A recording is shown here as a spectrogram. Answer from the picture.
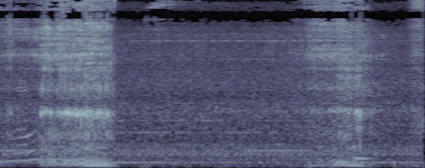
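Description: A sleeping man snoring: two loud snores about three seconds apart, the first longer and louder.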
